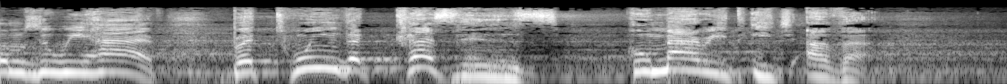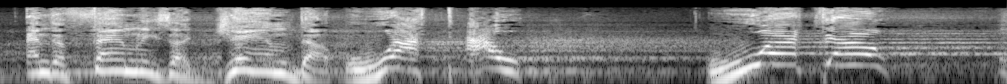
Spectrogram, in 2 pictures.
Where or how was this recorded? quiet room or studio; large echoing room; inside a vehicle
large echoing room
